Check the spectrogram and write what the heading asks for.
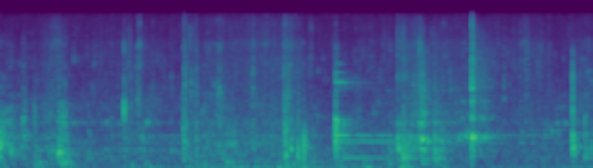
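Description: A plastic measuring cup knocking and scraping against a stainless steel mixing bowl as a cup of flour is scooped and tipped in: a scatter of light knocks and clinks, with one brief ring a little past halfway.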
